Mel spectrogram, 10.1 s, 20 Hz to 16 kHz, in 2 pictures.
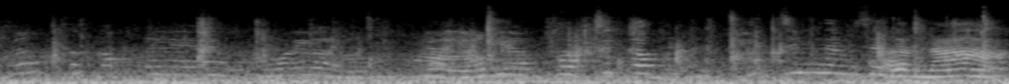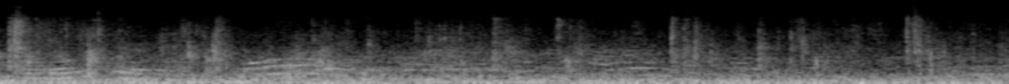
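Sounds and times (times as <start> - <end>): low rumble of street ambience: 0.0 - 10.0
passersby talking: 0.0 - 10.0.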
